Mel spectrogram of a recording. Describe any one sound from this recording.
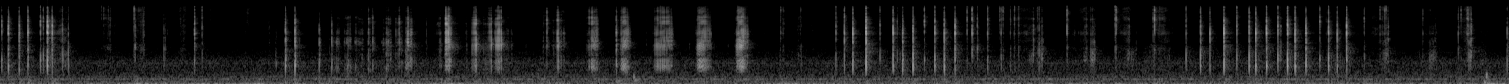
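Long fingernails tap and click on a plastic game cartridge, close up.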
